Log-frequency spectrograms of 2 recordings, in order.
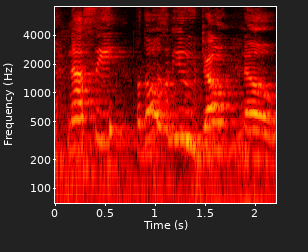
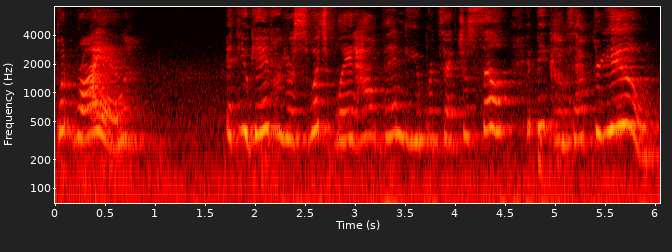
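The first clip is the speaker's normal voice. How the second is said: lightly voiced listener, higher pitch; mock-concerned questioner, pitched up; imagined audience question; 6 semitones higher than usual. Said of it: "I know what you guys are thinking".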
